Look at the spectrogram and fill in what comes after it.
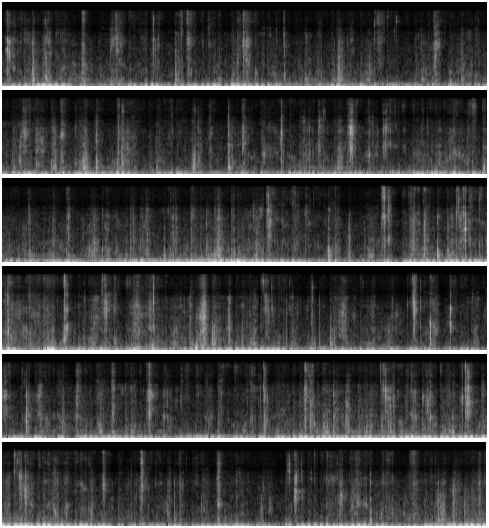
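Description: Close-miked chewing and wet mouth sounds of a person eating rice and sweet-spicy chicken feet by hand, with steady sticky clicks and occasional crunchy bites.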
